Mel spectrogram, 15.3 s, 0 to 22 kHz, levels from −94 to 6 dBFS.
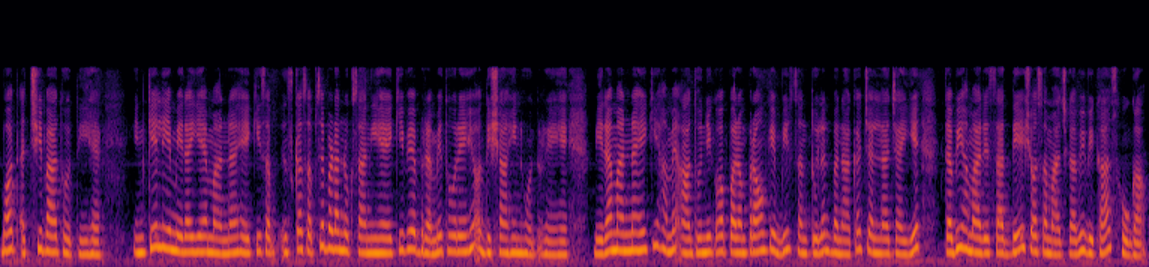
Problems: none marked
